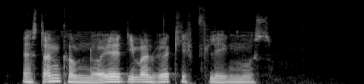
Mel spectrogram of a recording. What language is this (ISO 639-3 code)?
deu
